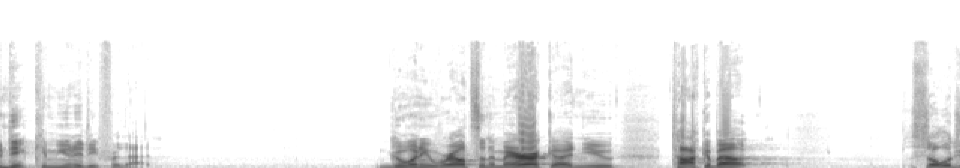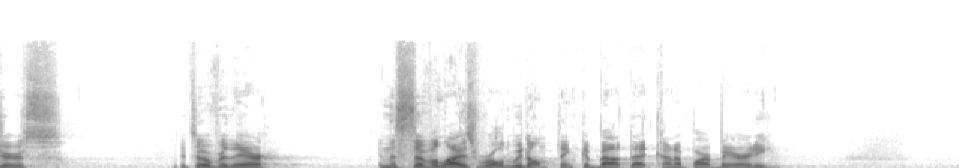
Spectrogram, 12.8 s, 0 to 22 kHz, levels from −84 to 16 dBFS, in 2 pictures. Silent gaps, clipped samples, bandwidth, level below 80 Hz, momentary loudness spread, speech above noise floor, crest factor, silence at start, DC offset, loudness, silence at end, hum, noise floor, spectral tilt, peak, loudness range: none; under 0.1%; 16.5 kHz; -70 dBFS; 20 LU; 51 dB; 22 dB; 0 s; under 0.1%; -19 LUFS; 1.3 s; none; -71 dBFS; -4.5 dB/octave; 0 dBFS; 11 LU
